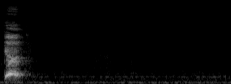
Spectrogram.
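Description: A woman's short, sharp vocal exclamation, falling in pitch and lasting about a third of a second, right at the start, followed by quiet room tone with a faint steady hum.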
